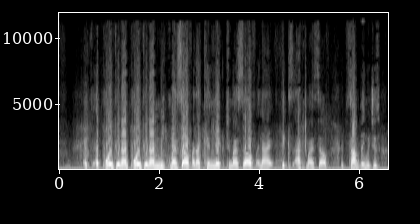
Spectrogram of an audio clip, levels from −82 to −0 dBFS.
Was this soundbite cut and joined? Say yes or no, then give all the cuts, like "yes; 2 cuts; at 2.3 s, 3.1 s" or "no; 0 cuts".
yes; 1 cut; at 1.4 s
